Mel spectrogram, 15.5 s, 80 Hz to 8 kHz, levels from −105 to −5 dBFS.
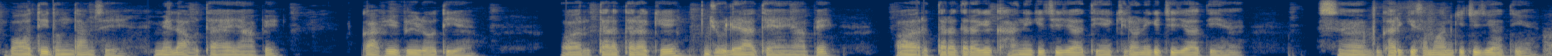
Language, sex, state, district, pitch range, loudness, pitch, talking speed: Hindi, male, Jharkhand, Jamtara, 90-100 Hz, -35 LUFS, 95 Hz, 180 wpm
